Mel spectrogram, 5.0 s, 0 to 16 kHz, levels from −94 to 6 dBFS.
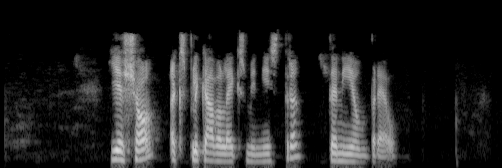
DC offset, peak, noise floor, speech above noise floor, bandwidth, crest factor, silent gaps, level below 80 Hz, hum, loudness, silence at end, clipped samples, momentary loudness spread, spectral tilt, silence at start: under 0.1%; 0 dBFS; -69 dBFS; 48 dB; 7.8 kHz; 22 dB; none; -68 dBFS; none; -20 LUFS; 1.1 s; under 0.1%; 12 LU; -2.5 dB/octave; 1.1 s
